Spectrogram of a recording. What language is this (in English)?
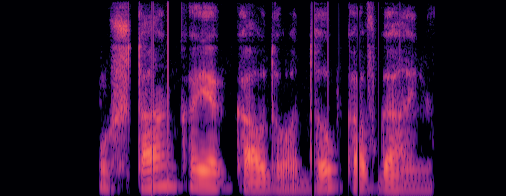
Lithuanian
